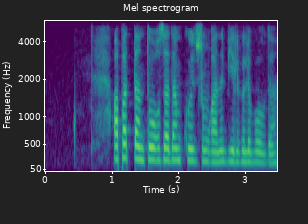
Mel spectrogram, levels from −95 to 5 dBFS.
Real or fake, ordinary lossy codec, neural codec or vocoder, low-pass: real; none; none; 5.4 kHz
